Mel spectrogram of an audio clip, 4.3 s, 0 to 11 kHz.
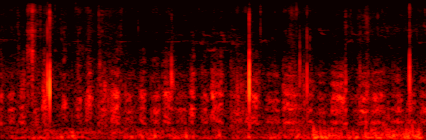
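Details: Greater Swiss Mountain Dog named Pieter (Kees) van de Knuffelberg panting on a lazy Sunday, 30 April 2023. Soft, breathy, irregular huffs come roughly every two seconds, with a couple of sharper clicks and a faint rustle of movement behind.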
